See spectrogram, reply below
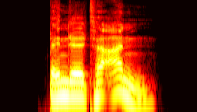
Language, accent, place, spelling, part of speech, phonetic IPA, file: German, Germany, Berlin, bändelte an, verb, [ˌbɛndl̩tə ˈan], De-bändelte an.ogg
- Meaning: inflection of anbändeln: 1. first/third-person singular preterite 2. first/third-person singular subjunctive II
